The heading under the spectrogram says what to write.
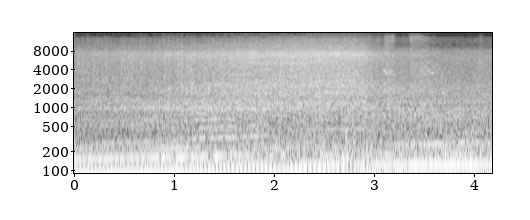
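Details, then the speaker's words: Integra work truck on a test drive after swapping in a new transmission for earlier transmission noise (pilot bearing suspected); steady low engine drone with no whine, knock or grinding, much quieter and smoother; quiet, smooth drivetrain while driving. "il est maintenant beaucoup plus silencieux. Il se déplace si facilement!"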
